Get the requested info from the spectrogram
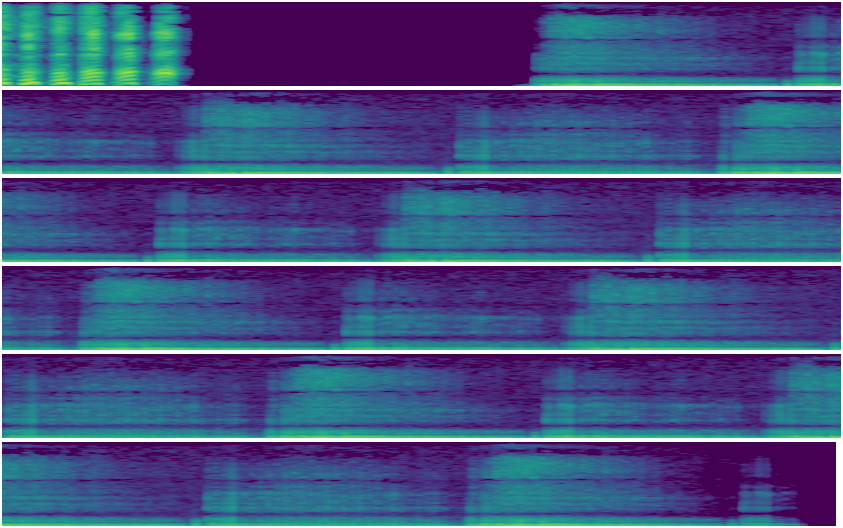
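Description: Cat purring steadily, swelling with each breath about every two and a half seconds, starting about three seconds in. A short burst of giggling opens it.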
